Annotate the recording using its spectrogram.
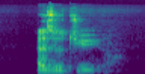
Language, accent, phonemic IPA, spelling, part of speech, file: French, France, /a.zɔ.tyʁ/, azoture, noun, LL-Q150 (fra)-azoture.wav
- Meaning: nitride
